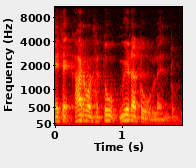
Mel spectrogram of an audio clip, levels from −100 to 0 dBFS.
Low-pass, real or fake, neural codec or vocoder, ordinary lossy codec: none; real; none; none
